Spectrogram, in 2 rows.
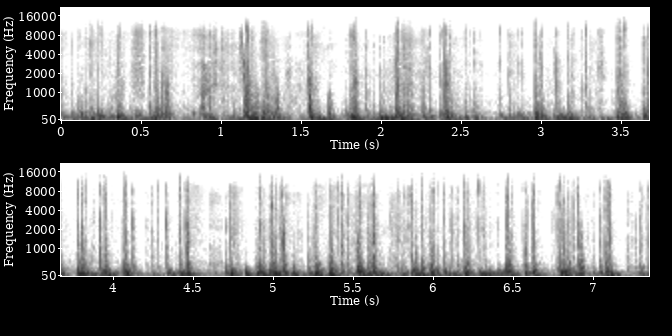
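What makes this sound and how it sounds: A thin plastic polymer £20 banknote is held in both hands, tapped and scratched with long nails, and flexed. The result is a dense, steady run of quick, dull taps and soft crinkling scratches, mostly low and thumpy, each one dying away almost instantly.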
